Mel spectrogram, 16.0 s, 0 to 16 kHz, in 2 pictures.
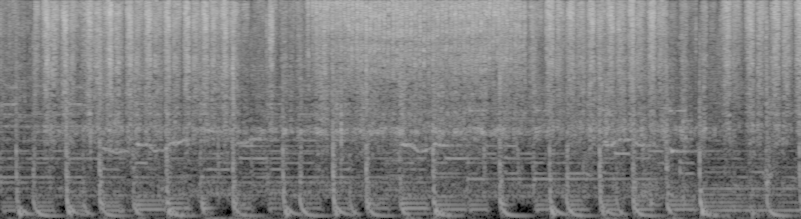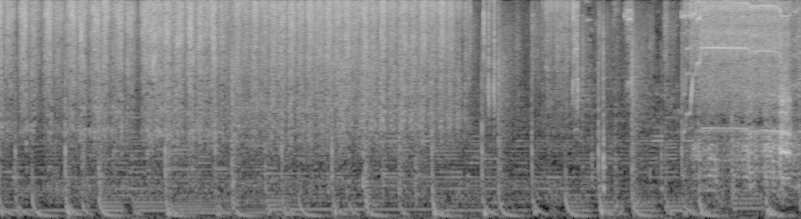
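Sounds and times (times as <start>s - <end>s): wood being sanded: 0.0s - 14.2s
background music with held notes: 0.0s - 16.0s.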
